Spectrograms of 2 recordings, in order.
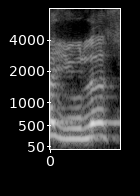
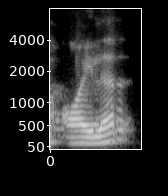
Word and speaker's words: Euler: तो वेरीफाई कर ले बोला, तो उसका यूलर्स थ्योरम का मेथड, इसका मेथड जो है हम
